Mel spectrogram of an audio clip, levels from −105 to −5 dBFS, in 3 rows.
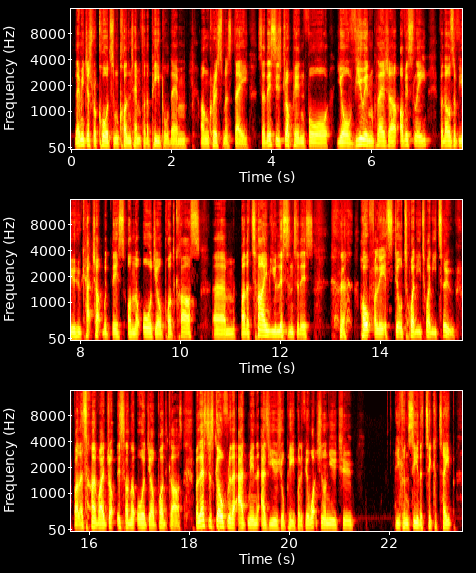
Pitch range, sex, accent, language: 100-130 Hz, male, British, English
